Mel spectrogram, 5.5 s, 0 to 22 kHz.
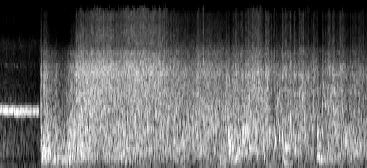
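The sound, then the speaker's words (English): A brief steady tone cuts off as a body leaping from a 14-story tower hits the ocean with a sudden, loud splash, followed by several seconds of roaring, churning surf-like wash. No one speaks. “And plunges immediately into the ocean below.”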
